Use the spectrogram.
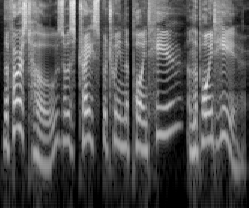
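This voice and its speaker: A fussy, genteel older lady with a high, fluttering voice that swoops up and down, as a male reader puts her on. She is prim and sweetly proper, and it sounds close and dry. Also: big pitch swings, moderate pace, no room sound.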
